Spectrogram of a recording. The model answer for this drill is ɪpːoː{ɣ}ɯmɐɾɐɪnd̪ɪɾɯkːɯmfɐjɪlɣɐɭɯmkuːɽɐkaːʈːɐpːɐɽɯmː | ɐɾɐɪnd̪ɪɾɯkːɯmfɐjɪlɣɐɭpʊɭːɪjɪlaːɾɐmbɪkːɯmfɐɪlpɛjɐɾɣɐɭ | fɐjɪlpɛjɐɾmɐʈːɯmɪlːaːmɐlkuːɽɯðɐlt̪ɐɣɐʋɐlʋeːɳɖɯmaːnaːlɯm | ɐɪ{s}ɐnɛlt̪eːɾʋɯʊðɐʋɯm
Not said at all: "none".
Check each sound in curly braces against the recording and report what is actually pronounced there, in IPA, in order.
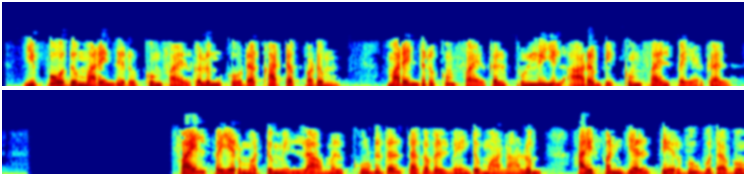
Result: ð, f

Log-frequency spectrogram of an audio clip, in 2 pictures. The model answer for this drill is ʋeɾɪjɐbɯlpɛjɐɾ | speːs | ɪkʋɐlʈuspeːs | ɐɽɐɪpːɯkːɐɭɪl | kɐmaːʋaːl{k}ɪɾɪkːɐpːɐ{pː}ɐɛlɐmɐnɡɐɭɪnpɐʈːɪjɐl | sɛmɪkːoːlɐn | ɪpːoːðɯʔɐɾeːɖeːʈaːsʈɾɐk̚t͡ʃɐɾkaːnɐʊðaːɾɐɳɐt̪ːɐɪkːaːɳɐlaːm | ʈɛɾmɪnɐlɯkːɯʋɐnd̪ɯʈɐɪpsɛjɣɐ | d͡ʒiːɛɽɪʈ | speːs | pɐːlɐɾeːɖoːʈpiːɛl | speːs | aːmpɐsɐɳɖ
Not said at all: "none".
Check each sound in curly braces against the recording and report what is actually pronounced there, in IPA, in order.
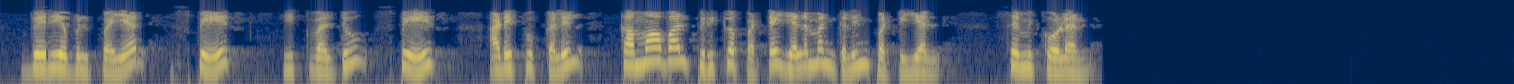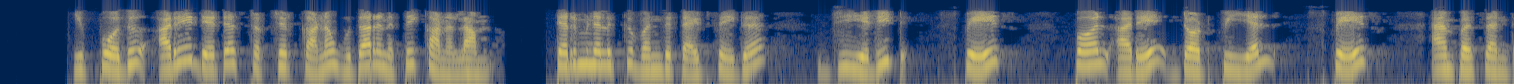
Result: p, ʈː

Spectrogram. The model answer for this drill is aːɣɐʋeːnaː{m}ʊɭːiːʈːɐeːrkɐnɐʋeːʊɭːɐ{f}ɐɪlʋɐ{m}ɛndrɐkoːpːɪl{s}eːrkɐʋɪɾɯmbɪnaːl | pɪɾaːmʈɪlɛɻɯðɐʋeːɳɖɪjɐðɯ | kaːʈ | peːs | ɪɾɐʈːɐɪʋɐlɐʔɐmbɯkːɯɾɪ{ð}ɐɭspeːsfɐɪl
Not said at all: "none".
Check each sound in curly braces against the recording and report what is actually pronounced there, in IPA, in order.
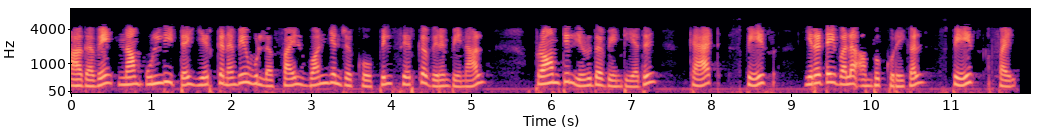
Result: m, f, n, s, ɣ

